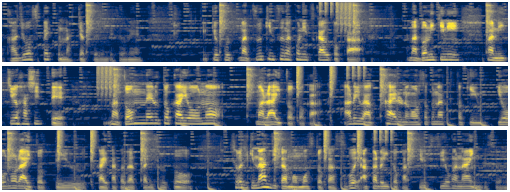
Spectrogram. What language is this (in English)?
Japanese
